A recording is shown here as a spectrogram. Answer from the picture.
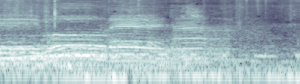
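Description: A group of voices singing a hymn without instruments, holding long notes together. The singing is fullest in the first two seconds and trails off before the end.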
